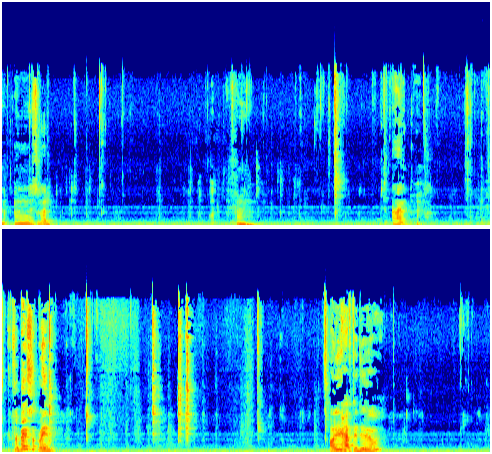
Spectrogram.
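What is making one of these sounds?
A woman chews food close to a microphone.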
